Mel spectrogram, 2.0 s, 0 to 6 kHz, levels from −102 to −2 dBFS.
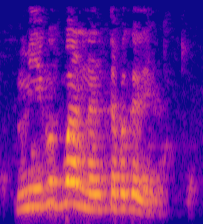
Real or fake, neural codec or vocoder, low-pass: real; none; 5.4 kHz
